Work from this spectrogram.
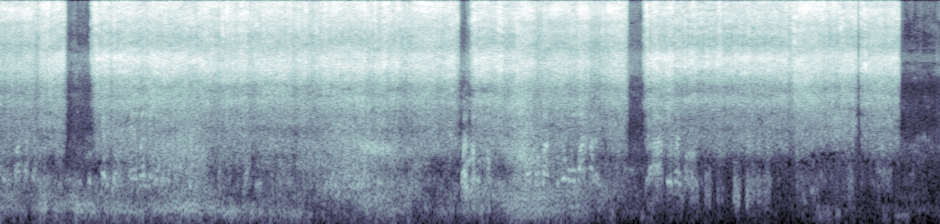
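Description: Loud bursts of hissing spray from a can of cleaner onto a motorcycle, repeated about three times with brief pauses between them, up close.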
